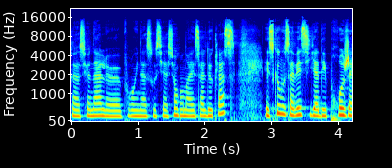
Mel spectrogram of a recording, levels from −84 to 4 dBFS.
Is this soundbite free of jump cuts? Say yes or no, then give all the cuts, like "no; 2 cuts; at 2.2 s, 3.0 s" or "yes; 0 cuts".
no; 1 cut; at 1.6 s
